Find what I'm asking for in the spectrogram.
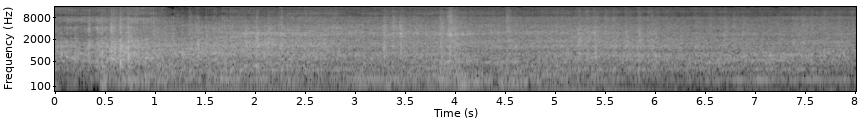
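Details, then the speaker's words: Lima L201645 Class 55 Deltic 9006 model loco, formerly non-running, after filing rough circular marks off the plastic gears: steady, even low motor whir with no gear chatter or grinding, running far quieter; normal running. "better [Applause] so that's certainly running an awful lot quieter um i think filing those gears down has been the the secret there to getting this running quiet"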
